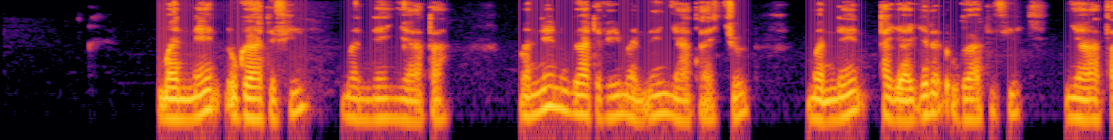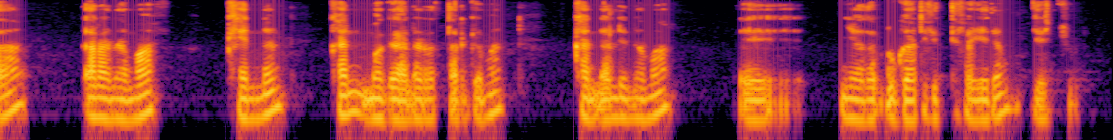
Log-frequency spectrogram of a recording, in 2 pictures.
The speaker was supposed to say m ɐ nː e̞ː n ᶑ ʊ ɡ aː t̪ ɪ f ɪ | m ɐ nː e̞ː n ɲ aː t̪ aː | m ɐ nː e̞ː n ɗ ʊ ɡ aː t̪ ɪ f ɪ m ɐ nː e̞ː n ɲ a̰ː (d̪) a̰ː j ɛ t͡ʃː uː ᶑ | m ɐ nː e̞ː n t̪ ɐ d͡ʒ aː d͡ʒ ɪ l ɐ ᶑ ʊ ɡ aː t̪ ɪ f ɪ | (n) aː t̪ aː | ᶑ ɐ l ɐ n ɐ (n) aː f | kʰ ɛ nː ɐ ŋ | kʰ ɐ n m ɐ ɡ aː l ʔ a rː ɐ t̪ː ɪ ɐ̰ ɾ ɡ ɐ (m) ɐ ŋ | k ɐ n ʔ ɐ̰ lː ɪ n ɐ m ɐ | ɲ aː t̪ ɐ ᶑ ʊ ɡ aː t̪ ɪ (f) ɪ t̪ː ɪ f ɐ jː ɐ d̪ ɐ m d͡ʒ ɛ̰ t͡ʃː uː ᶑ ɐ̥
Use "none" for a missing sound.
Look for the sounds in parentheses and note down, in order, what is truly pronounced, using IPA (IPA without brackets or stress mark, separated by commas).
t̪, ɲ, m, m, f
